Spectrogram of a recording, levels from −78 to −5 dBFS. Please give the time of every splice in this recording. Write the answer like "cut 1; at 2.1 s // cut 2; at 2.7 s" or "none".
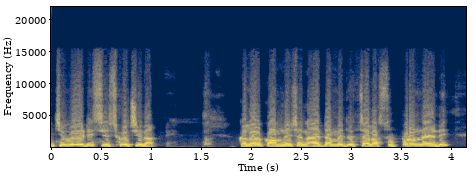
cut 1; at 1.3 s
